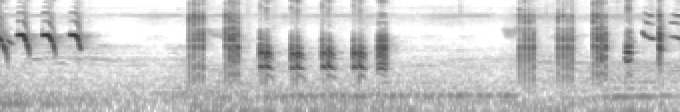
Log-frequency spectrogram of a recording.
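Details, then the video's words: Javan myna, a stressed bird given song therapy to sing in full voice with mimicked fill-ins: a few sharp whistled slurs, then a run of loud harsh rasping notes repeated about four per second, followed by more broken rasps and whistles. "Terapi Jalak Kebo Stres Agar Cepat Gacor Dengan Kicauan Jalak Kebo Makun gacor Bongkar Isian"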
